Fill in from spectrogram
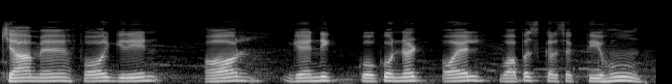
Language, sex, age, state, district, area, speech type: Urdu, male, 18-30, Uttar Pradesh, Ghaziabad, urban, read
